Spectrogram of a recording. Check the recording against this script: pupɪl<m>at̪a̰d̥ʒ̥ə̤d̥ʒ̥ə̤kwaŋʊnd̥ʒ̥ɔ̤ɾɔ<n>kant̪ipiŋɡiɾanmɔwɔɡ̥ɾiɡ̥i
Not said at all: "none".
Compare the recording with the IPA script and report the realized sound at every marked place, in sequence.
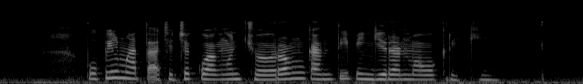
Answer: m, ŋ

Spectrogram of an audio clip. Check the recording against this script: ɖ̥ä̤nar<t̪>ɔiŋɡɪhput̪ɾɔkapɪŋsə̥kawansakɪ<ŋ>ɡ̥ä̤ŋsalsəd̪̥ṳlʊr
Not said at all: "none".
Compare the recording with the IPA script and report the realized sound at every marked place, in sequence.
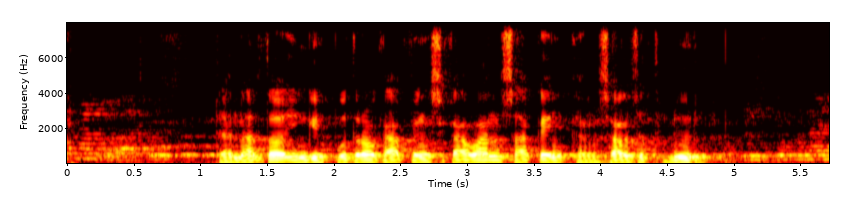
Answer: t̪, ŋ

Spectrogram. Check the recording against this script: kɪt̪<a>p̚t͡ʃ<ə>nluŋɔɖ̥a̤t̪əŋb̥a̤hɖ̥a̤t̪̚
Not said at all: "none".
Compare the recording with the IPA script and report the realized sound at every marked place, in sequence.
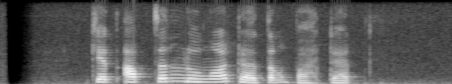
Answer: a, ə

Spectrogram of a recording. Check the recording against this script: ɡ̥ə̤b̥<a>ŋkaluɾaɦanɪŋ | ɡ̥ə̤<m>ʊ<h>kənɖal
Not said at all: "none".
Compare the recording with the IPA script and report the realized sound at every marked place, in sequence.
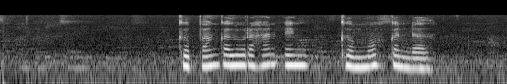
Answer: a, m, h

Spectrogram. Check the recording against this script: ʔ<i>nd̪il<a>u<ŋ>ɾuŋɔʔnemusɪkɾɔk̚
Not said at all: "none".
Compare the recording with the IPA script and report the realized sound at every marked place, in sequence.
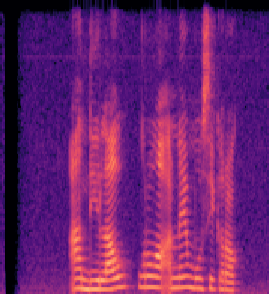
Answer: a, a, ŋ

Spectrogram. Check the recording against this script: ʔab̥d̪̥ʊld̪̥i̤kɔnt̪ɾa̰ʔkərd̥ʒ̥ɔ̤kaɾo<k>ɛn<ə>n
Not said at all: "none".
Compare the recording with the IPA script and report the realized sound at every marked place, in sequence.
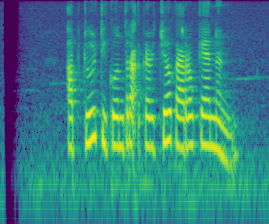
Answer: k, ə

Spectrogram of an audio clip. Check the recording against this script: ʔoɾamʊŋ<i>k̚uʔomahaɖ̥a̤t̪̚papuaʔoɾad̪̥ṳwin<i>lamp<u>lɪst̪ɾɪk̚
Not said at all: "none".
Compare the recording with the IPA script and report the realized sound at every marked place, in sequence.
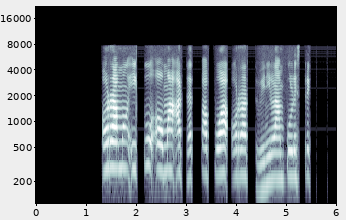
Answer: i, i, u

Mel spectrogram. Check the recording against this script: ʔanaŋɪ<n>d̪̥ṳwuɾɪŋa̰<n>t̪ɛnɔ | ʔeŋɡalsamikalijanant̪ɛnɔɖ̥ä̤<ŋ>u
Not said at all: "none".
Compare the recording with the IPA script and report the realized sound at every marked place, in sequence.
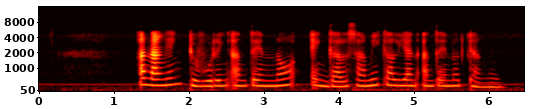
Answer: ŋ, n, ŋ

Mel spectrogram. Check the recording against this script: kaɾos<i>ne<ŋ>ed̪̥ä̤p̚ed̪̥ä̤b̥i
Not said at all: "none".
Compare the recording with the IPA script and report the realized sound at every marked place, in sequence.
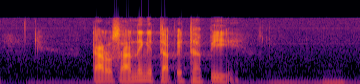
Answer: a, ŋ

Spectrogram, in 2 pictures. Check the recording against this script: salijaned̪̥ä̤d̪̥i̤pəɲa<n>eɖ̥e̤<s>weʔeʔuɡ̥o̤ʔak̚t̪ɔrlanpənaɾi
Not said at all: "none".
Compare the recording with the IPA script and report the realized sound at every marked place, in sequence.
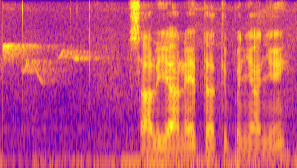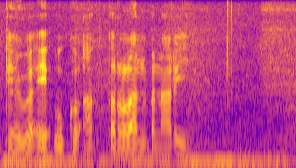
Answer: ɲ, none

